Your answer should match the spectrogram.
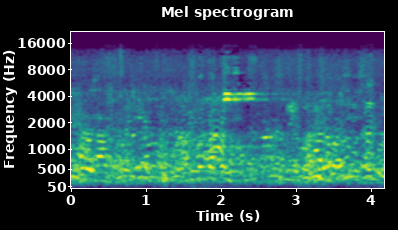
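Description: Indistinct chatter of several voices talking over one another around a football free kick.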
